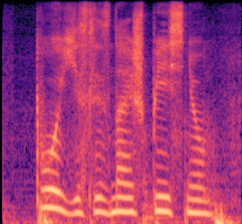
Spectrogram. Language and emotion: Russian, angry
